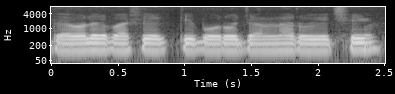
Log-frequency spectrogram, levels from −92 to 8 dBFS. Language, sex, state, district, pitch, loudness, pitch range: Bengali, male, West Bengal, Cooch Behar, 120 Hz, -13 LUFS, 120-125 Hz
